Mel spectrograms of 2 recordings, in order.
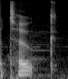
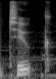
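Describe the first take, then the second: First: "toque" said as "toke", rhyming with "oak"; long o pronunciation. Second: "toque" said as "took", long oo; long oo pronunciation. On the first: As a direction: say "toque" with an oh vowel. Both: Shown as a demonstration. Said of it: "I don't know how to pronounce it".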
